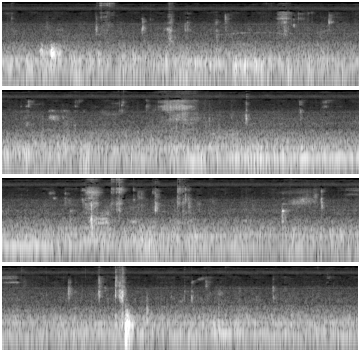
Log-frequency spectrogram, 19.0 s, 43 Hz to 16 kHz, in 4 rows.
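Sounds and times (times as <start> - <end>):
chewing and crunching: 0.0 - 19.0.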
